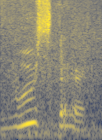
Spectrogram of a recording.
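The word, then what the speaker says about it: Worcester: no one is guessing warchest is pronounced Wooster hate ketchup and I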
